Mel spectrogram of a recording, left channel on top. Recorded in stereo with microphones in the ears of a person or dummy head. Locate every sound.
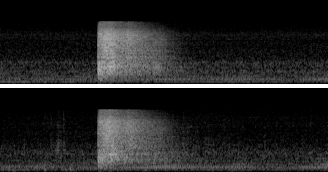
1.0 s a gunshot: 15° left (ahead or behind), 1.2 m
